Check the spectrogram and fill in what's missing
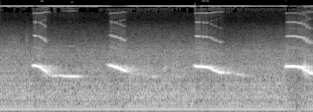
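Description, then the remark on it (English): Four short whistles at an even, unhurried pace, each a bright note sliding downward in pitch, sounding over a steady low hum; a whistle call used to call a mule or a horse. “Okay, what about calls, when you're calling a mule or a horse?”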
